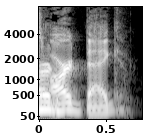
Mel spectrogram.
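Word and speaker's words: Ardbeg: It's B-E-G. I don't think there's an R. – CJ's right. It's Aardberg.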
